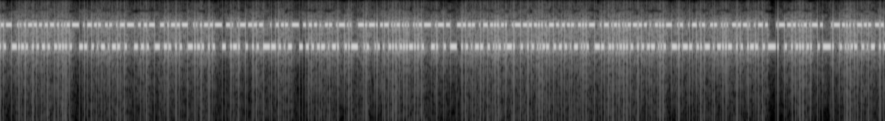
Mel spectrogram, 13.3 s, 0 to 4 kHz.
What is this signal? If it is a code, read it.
RTTY, about 45.45 baud. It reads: OF INSTALLATION OF THE MULTIPLEX SYSTEM LARGE RAILROADS PROBABLY HAVE SEVERAL
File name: fsk850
